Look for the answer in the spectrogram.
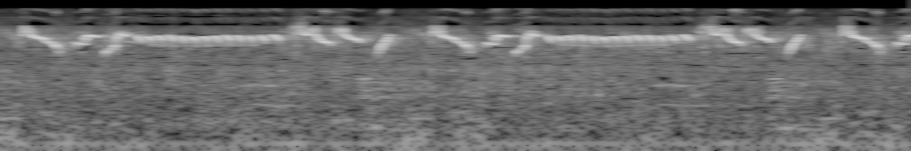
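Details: Masteran song of an olive-backed sunbird, locally kowul or kolibri wulung: very high slurred whistles alternate with rapid buzzy trills, the phrase repeating about twice in under five seconds.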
